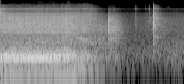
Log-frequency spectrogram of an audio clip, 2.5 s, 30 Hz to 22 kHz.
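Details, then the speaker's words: 2002 Yamaha FZ1 1000cc four-cylinder, first start in 8 years after tank cleaning and new petcock, idle turned up: crisp even burst of running that winds down cleanly, no misfire or knock; sounds healthy. "Turn this idle up a little. Ah, look at that. The big fires right up though. That idle is sick."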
